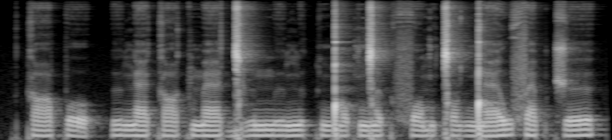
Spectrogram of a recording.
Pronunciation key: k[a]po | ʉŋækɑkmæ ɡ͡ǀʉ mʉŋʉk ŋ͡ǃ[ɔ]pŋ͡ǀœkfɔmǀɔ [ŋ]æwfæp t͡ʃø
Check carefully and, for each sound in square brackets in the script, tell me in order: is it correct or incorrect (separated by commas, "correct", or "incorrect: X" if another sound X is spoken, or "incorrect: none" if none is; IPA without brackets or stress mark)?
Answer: incorrect: ɑ, correct, incorrect: ŋ͡ǃ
